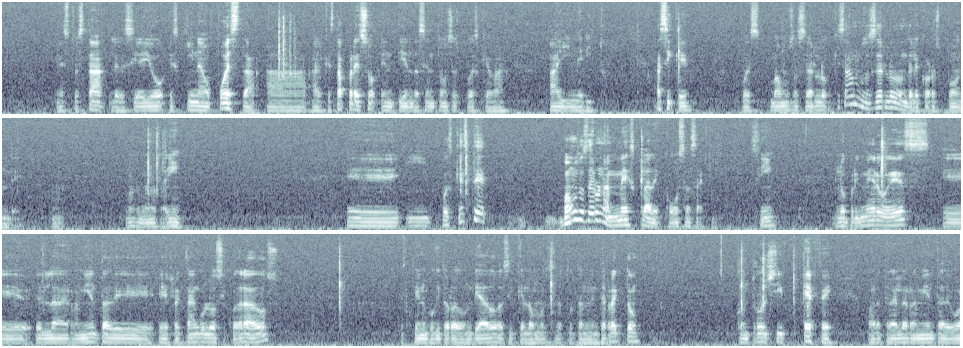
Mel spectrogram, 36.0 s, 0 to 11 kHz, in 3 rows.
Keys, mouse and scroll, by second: 0.8 click, 2.6-3.7 drag, 3.7 alt+Tab, 4.7-5.7 drag, 6.3-8.3 drag, 8.6-9.1 ctrl+scroll up 4, 10.6 click, 11.0-12.3 drag, 12.7-13.7 drag, 14.2 alt+Tab, 18.0 alt+Tab, 19.4 click, 20.8-22.2 drag, 28.3-28.9 ctrl+scroll up 2, 28.9 ctrl+scroll up 1, 29.9 click, 30.9 ctrl+scroll down 2, 31.6 ctrl+click, 33.8 ctrl+shift+f.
